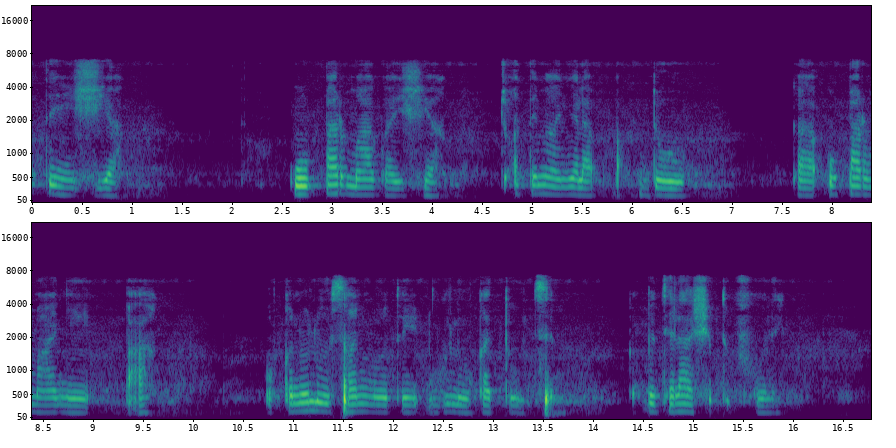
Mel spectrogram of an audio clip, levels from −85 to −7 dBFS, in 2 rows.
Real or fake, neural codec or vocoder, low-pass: fake; codec, 16 kHz, 4 kbps, X-Codec, WavLM features, trained on Multilingual LibriSpeech; 7.2 kHz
